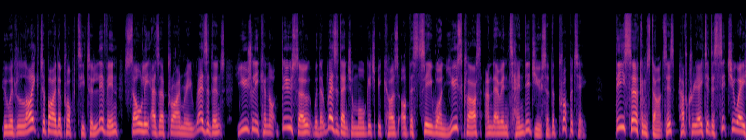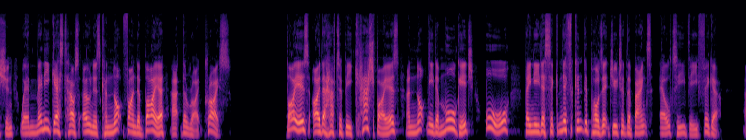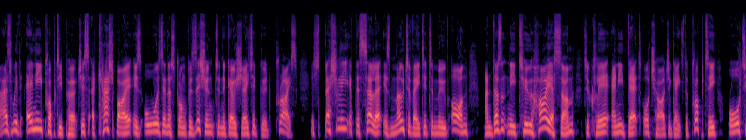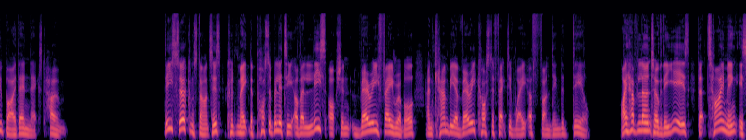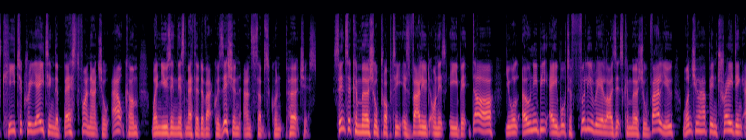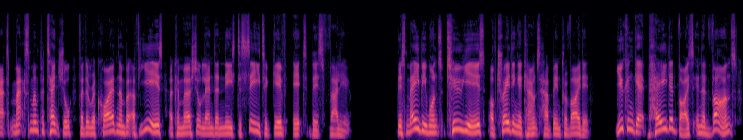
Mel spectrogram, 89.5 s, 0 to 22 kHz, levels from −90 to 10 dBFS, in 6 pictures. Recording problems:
none

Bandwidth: 15 kHz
